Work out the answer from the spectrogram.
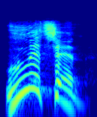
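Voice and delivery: a stern parent's listen, high and pushed; parent's command. Retold or imitated. Mother or father ordering a child, stern listen. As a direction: order the child to pay attention. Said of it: "your mother or your father says".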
